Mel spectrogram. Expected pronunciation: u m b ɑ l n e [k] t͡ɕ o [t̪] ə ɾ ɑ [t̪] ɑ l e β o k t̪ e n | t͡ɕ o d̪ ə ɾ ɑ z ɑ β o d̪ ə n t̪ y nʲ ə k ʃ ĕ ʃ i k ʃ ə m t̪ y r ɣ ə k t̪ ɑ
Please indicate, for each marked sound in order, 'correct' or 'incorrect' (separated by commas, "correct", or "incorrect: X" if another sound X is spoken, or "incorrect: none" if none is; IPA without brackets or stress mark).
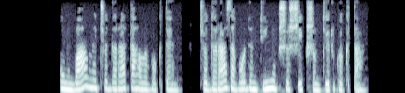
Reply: incorrect: none, incorrect: d̪, correct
